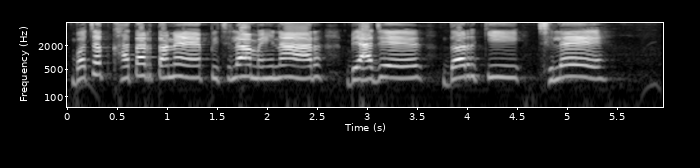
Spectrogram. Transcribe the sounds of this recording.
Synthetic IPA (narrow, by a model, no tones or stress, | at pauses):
bət͡ʃət̪kʰat̪əɾt̪ənepit͡ʃʰilaməɦinaɾbjad͡ʒeɾ | d̪əɾki | t͡ʃʰile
